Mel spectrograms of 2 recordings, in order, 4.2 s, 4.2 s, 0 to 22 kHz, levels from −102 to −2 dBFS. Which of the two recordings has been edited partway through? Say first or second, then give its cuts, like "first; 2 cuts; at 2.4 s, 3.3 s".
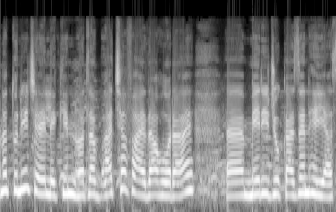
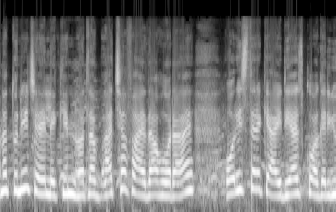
second; 1 cut; at 2.6 s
